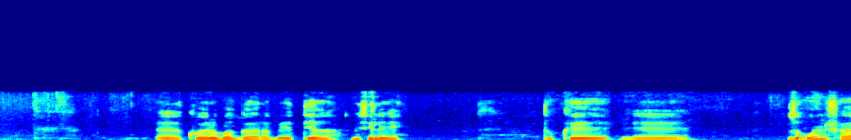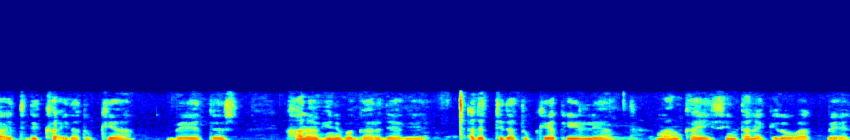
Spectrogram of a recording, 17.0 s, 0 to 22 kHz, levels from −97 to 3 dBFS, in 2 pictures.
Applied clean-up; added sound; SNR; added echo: none; none; none; none.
